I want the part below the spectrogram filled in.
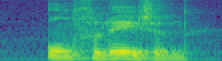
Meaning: unread
- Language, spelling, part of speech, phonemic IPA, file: Dutch, ongelezen, adjective, /ˌɔn.ɣəˈleːzə(n)/, Nl-ongelezen.ogg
